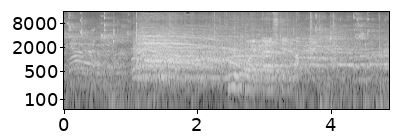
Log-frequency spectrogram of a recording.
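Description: A crowd cheers loudly in an echoing arena.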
